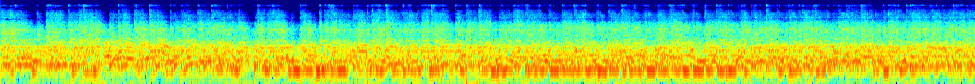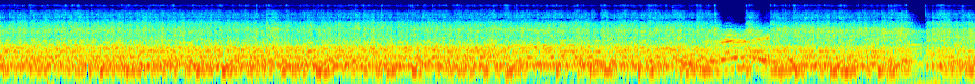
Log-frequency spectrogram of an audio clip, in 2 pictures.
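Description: Loud music mixed with the voices of a large, dense crowd, running steadily throughout.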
